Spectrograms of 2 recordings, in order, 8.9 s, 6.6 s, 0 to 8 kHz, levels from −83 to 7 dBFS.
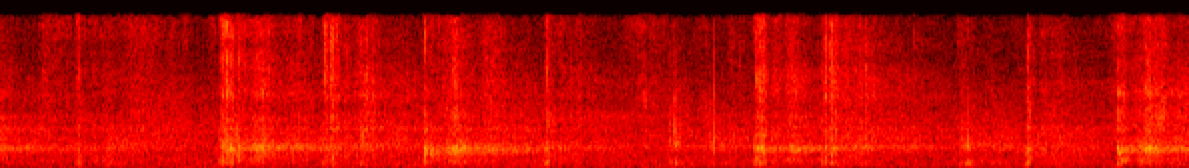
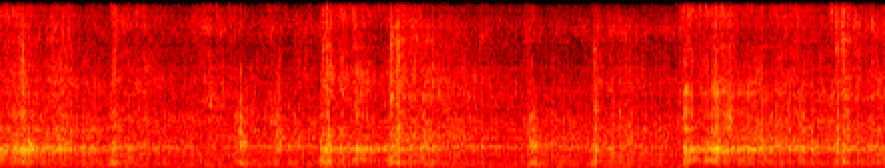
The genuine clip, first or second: first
